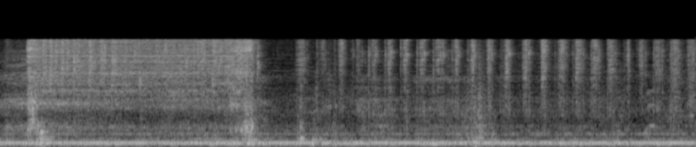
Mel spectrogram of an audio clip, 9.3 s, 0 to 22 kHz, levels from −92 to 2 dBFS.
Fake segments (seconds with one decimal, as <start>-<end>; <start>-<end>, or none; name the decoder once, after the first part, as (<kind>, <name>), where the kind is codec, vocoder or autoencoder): 2.0-3.4 (vocoder, Vocos); 4.2-5.0; 5.9-8.4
